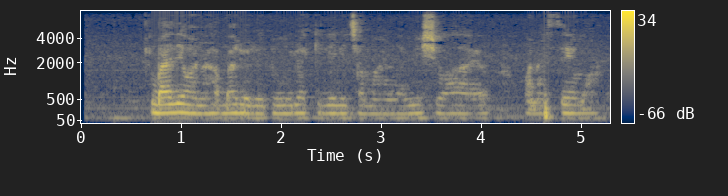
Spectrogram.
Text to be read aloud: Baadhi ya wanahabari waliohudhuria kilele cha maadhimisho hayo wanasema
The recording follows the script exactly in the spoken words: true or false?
true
